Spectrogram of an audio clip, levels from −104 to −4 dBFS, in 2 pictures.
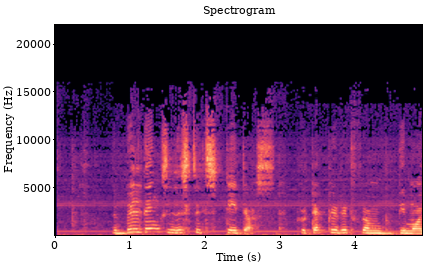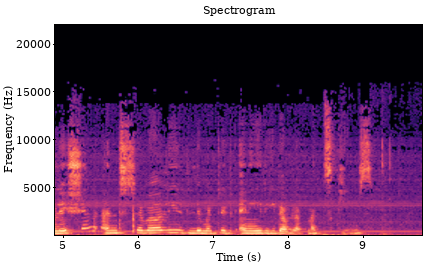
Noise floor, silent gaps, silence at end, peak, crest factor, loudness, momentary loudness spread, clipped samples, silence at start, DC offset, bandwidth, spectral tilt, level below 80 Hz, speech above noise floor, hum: -41 dBFS; none; 0.4 s; -2 dBFS; 16 dB; -17 LUFS; 12 LU; under 0.1%; 0.05 s; under 0.1%; 14.5 kHz; -3.5 dB/octave; -44 dBFS; 25 dB; none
